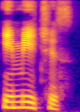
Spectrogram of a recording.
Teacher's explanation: Veja como o i na penúltima sílaba é longo, o que faz com que a pronúncia seja imites e não imites.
